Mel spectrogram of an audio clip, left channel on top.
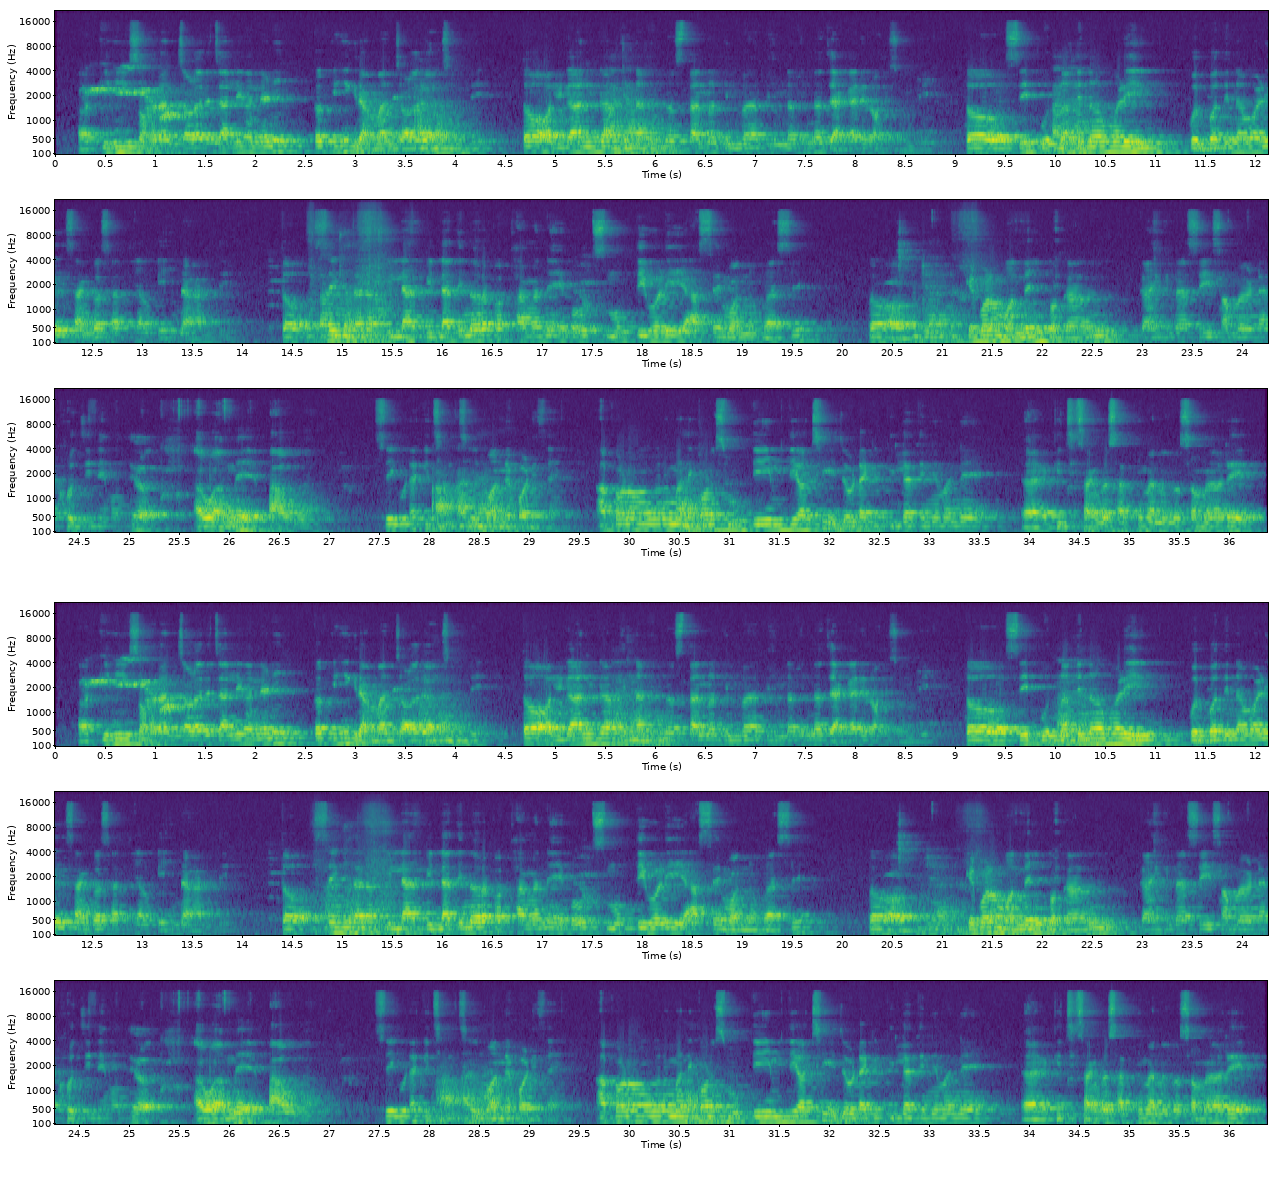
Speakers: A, in the centre; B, on the left.
A: କେହି ସହରାଞ୍ଚଳରେ ଚାଲିଗଲେଣି ତ ଏହି ଗ୍ରାମାଞ୍ଚଳରେ
B: ଆଜ୍ଞା
A: ଅଛନ୍ତି। ତ ଅଲଗା ଅଲଗା
B: ଆଜ୍ଞା
A: ଭିନ୍ନ ଭିନ୍ନ ସ୍ଥାନ ଭିନ୍ନା ଭିନ୍ନ ଭିନ୍ନ ଜାଗାରେ ରହିଛନ୍ତି ତ ସ୍ ସେ ପୂର୍ଣ୍ଣ
B: ଆଜ୍ଞା
A: ଦିନ ଭଳି। ପୂର୍ବ ଦିନ ଭଳି ସାଙ୍ଗସାଥି ଆଉ କେହି ନାହାନ୍ତି। ତ ସେଇ
B: ଆଜ୍ଞା। ଆଜ୍ଞା ଆଜ୍ଞା
A: ଗୁଡ଼ାର ପିଲା ପିଲାଦିନର କ କଥା ମାନେ ବୋହୁତ୍ ସ୍ମୃତି ଭଳି ଆସେ ମନକୁ ଆସେ। ତ
B: ଆଜ୍ଞା ଆଜ୍ଞା ଆଜ୍ଞା ଆଜ୍ଞା
A: କେବଳ ମନେ ହିଁ ପକାଉ କାହିଁକି ନା ସେଇ ସମୟ ଟା ଖୋଜିଲେ ମଧ୍ୟ ଆଉ ଆମେ ପାଉନାହୁଁ। ସେଗୁଡ଼ାକ କିଛି
B: ଆ-
A: କିଛି
B: ଆଜ୍ଞା ଆଜ୍ଞା
A: ମନେ ପଡ଼ିଯାଏ। ଆପଣଙ୍କର ମାନେ
B: ଆଜ୍ଞା।
A: କଣ ସ୍ମୃତି ଏମିତି ଅ ଛି ଯୋଉଁଟା କିି ପିଲାଦିନେ ମାନେ କିଛି ସାଙ୍ଗସାଥି ମାନଙ୍କ ସମୟରେ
